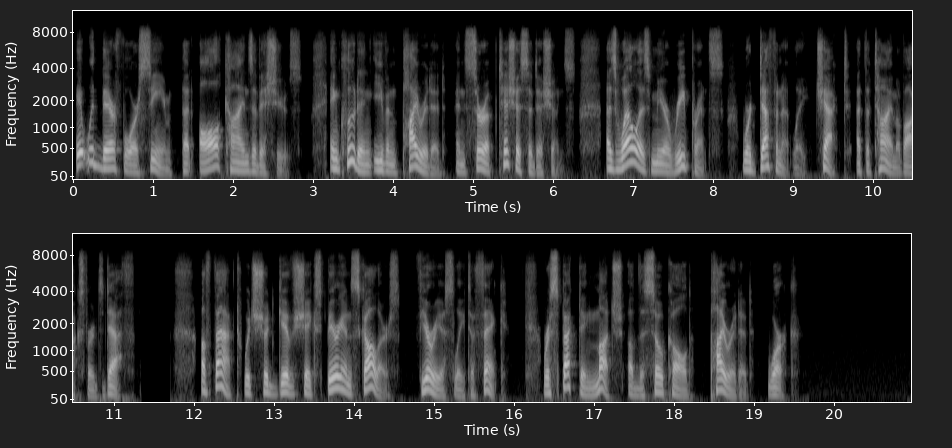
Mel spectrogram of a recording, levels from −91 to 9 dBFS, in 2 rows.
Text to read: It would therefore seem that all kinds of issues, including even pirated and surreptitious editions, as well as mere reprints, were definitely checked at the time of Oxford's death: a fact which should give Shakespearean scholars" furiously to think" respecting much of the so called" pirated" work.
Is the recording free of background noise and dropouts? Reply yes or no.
yes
